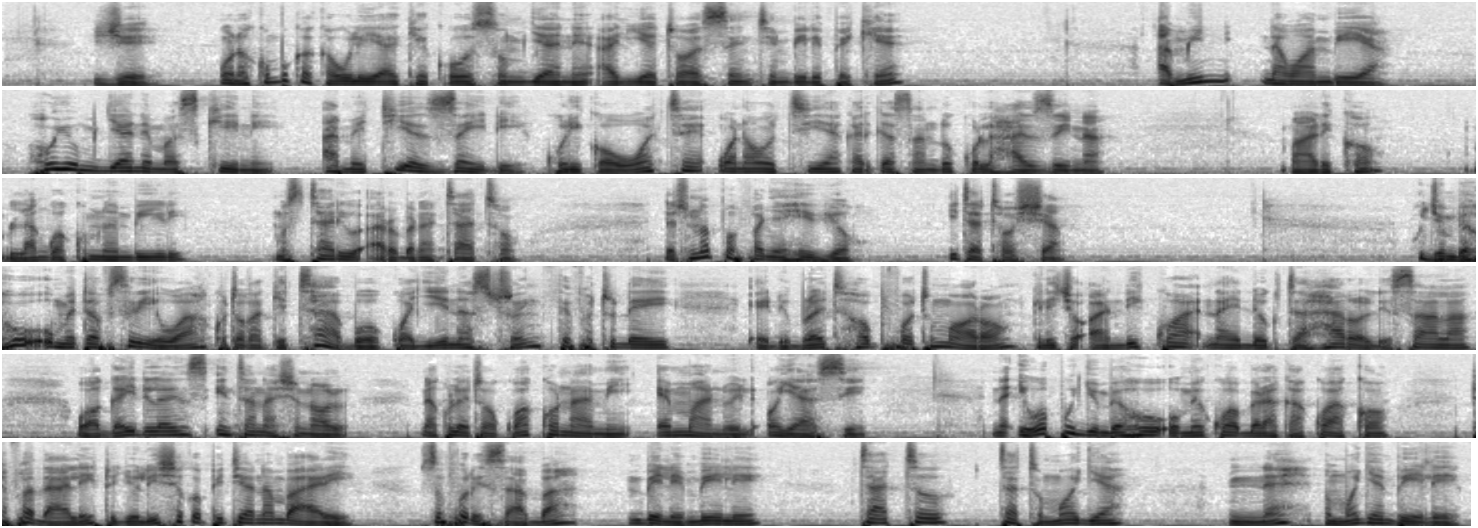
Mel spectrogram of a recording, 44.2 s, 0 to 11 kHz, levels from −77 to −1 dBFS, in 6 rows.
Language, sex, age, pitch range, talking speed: Swahili, male, 30-49, 95-120 Hz, 105 wpm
